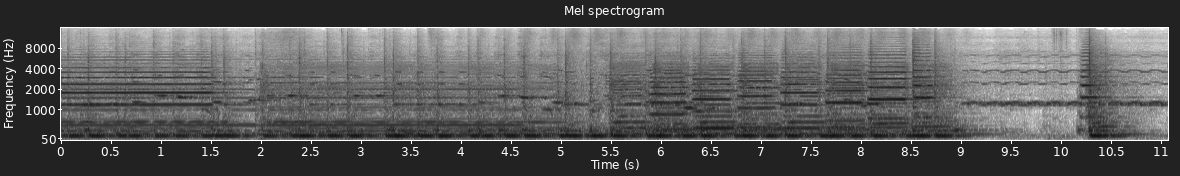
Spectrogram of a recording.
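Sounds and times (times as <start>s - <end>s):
wind band playing: 0.0s - 11.0s.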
